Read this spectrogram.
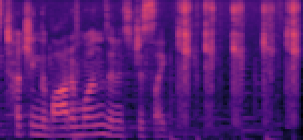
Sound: sticking noises

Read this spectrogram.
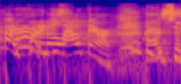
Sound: laughter

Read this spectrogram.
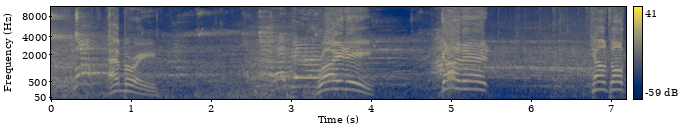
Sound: crowd cheering

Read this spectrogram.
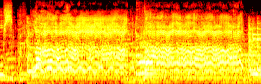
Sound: laughing

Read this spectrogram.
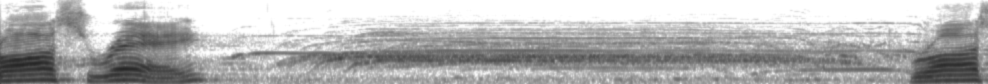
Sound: cheering

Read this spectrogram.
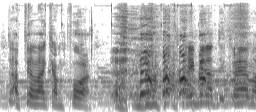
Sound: laughter

